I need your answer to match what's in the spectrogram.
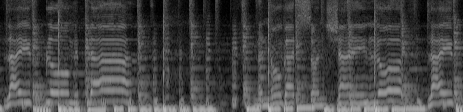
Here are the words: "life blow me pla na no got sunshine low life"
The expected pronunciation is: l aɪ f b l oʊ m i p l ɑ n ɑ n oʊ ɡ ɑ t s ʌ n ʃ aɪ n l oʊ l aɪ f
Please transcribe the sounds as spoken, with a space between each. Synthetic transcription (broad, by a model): l aɪ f b l oʊ m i p l ɑ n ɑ n oʊ ɡ ɑ t s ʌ n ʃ aɪ n l oʊ l aɪ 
